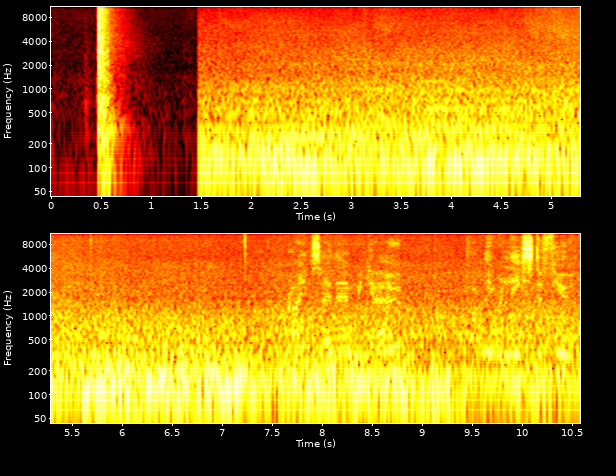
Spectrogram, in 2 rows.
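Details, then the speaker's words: Mercedes W164 ML450 CDI 4MATIC, 4.0L diesel V8, test drive right after DIY service with new air filter: steady, even drone under road noise, no knocks, misses or surging; running smoothly. "Seems to be running very nicely now. So, yeah, I think all good."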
